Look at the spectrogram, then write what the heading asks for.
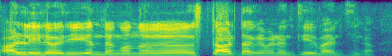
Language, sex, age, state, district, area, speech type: Malayalam, male, 18-30, Kerala, Kasaragod, urban, spontaneous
